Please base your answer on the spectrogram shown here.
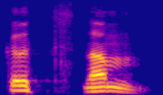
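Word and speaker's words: कृत्स्नम्: Tatra ekastham, very important, but ekastham jagat kritsnam, two words. Jagat, independent word, kritsnam. Every word kritsnam comes. Should practice constantly to pronounce the word kritsnam. How many syllables are there? K, R, T, S, N.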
